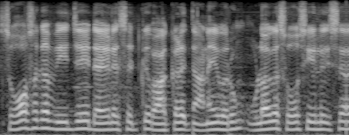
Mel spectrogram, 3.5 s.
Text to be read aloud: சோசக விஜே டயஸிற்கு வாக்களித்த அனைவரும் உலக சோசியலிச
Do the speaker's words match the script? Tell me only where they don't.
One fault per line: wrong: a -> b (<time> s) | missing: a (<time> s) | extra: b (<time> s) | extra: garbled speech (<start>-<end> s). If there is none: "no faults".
no faults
